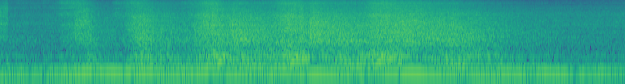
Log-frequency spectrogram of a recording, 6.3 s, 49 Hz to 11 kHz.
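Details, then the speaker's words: 1976 GMC Sierra started after sitting abandoned, idling around 1800 rpm: low, uneven idle sags and nearly dies when the hose from the PCV valve cover to the carburetor front pops off; owner suspects this is the vacuum leak. "Did you hear her almost die? I pulled on my hose that's going from our PVC and our valve cover to the front of the carburetor. That sucker popped right off."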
